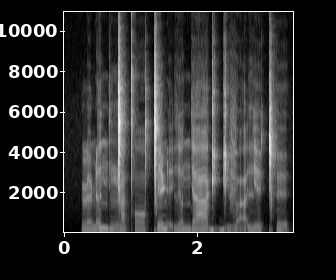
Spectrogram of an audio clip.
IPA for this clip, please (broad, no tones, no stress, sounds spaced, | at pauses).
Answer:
ɭ œ ɳ ə nʲ ə ŋ͡ǀ a t̪ʰ ɔː ǀ e ɳ ḛ lʲ ɔ nʲ aː ɡ ḭ ɡ i v a̰ lʲ ø ǀʰ ø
